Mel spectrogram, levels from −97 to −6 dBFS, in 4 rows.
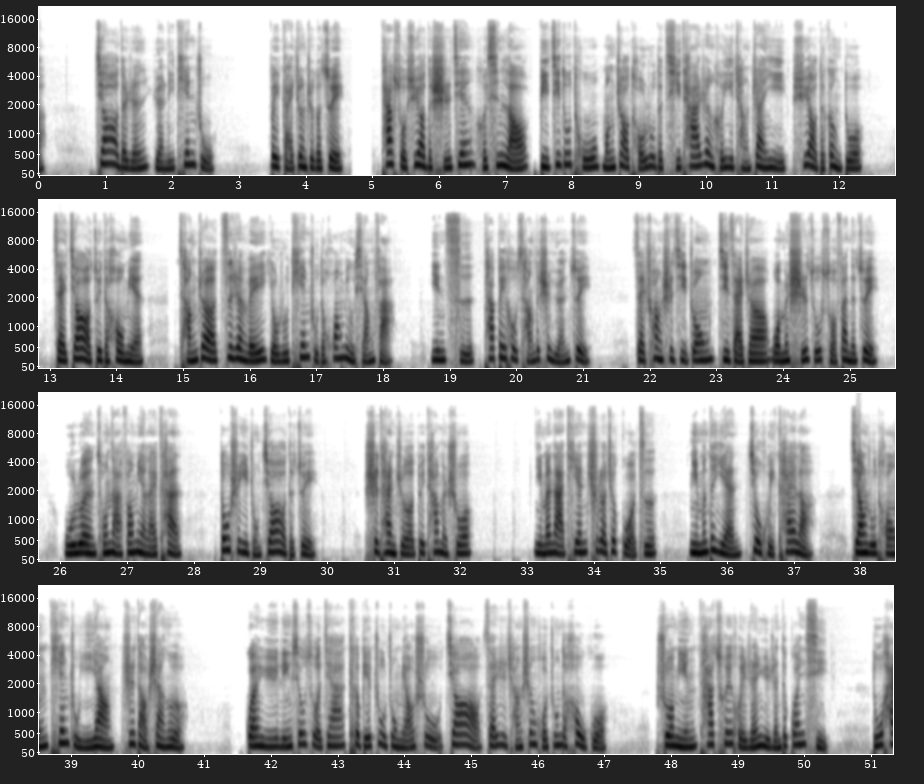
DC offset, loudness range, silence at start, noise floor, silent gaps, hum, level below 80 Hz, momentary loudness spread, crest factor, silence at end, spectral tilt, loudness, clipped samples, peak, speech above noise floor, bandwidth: under 0.1%; 4 LU; 0 s; -71 dBFS; 4.68-4.99 s; none; -40 dBFS; 8 LU; 16 dB; 0 s; -7 dB/octave; -17 LUFS; under 0.1%; 0 dBFS; 55 dB; 14 kHz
